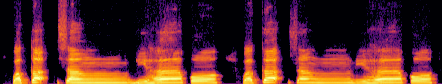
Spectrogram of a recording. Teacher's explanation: Hamzah sukun, bunyi syiddah, putus bunyi.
